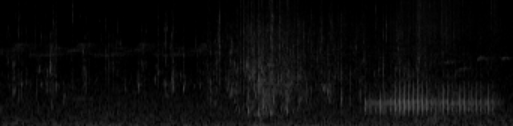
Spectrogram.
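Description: A wild wolverine swims through water with soft trickling and sloshing, faint and near, that swells midway; a steady buzzing tone joins near the end.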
